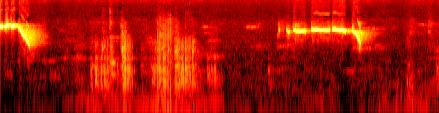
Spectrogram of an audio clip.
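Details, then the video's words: Song of a male ashy tailorbird, played to coax reluctant birds into singing. A clear, high, level whistle slides down at the start, then handling noises, then a second long level whistle with a falling end. "Suara sirtu untuk memancing burung pemalas bunyi agar bisa rajin mau bunyi"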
